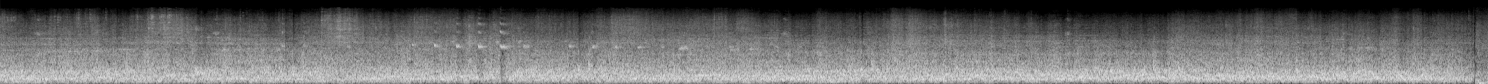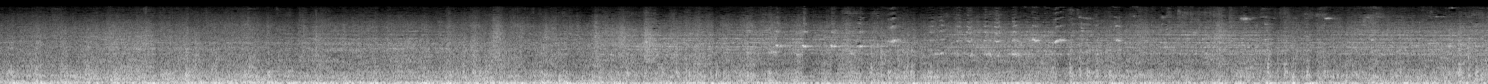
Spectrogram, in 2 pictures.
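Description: Freight train cars (autoracks and tank cars) rolling past at restricted speed: a steady rumble of steel wheels on rail with clickety-clack over the joints and brief faint wheel squeal. About halfway through, the sound changes abruptly to a deeper, heavier rumble.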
